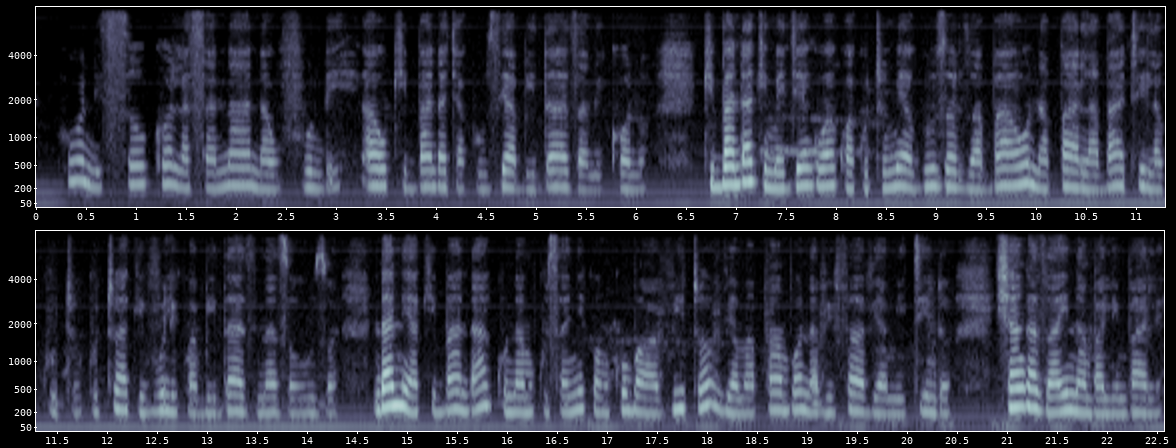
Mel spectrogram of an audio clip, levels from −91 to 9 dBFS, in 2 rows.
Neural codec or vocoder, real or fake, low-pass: none; real; 7.2 kHz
